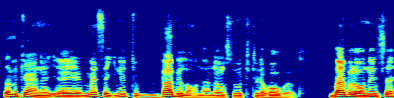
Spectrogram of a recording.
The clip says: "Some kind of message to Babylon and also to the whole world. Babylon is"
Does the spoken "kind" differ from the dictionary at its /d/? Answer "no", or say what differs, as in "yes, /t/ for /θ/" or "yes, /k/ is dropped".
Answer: yes, /d/ is dropped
